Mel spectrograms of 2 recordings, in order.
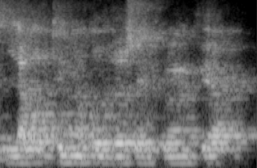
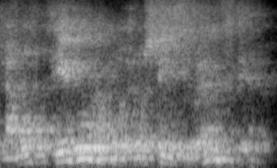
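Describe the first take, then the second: First: It sounds flat and mechanical, like a robot. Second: It sounds natural, with the phrase ending low. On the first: The speaker calls it wrong. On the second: The speaker calls it right.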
